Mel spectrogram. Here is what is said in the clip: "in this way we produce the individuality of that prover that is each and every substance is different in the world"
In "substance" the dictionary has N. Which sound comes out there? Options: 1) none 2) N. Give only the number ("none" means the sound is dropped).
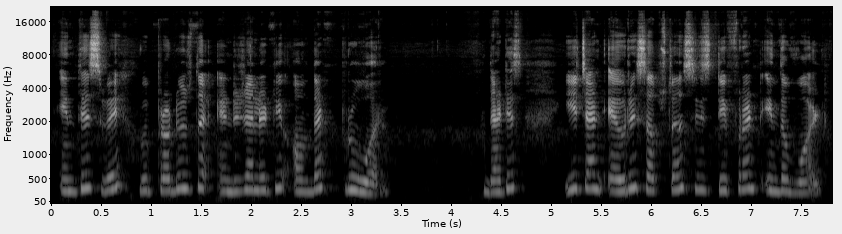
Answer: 2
